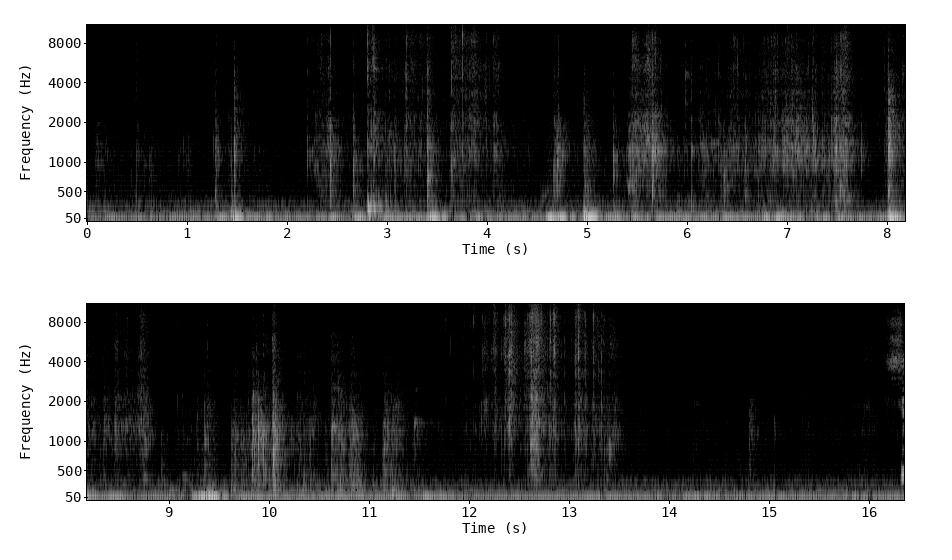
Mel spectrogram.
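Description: Trading card packs being torn open and their wrappers crinkled, with scattered clicks and taps of cards and cardboard being handled; the tearing and crinkling run longest around the middle and again near the end.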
